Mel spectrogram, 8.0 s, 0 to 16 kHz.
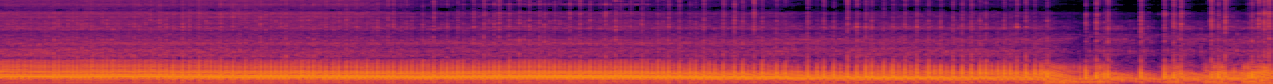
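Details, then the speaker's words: Ported Poulan 3750 chainsaw, warm, on an adapted Chinese carb meant for an Echo 590: a steady high buzz, then uneven stumbling and surging near the end. It runs erratically when warm; a carb swap didn't cure it and the owner suspects a cracked case. "when it gets really good and warm it uh it starts running erratically and the IT Tunes erratically and nothing really quite makes sense"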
